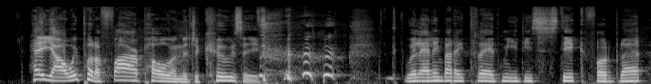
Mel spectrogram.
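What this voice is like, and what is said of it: Put-on Southern woman's accent. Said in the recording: “a Southern accent for a woman”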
